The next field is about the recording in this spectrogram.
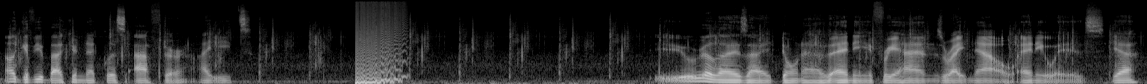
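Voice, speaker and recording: Man playing a gravelly, low-voiced smug vampire. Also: fairly even intonation, a little slow, few pauses, noisy background. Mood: exasperated. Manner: smug, sardonic, flirty, profane banter. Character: cocky, teasing, hungry male vampire carrying his hunter rival. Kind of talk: audio roleplay acting, addressed to the listener.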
